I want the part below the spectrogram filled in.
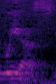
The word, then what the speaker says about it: huios: It's spelled H-U-I-O-S, the full-grown son, the pattern son, and it's only on paperback. So it's the Weos, right? – The Weos, yeah.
